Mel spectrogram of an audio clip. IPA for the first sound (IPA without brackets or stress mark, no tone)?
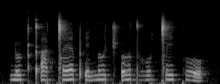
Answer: ɳ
